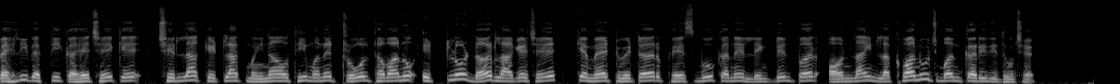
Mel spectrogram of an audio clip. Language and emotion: Gujarati, fearful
